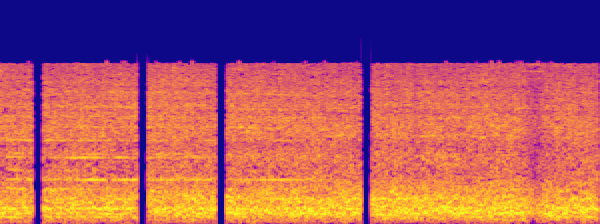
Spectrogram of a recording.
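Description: Ballast hopper cars of a freight work train rolling past close by: loud, steady wheel-on-rail noise. The sound drops out for an instant four times.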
